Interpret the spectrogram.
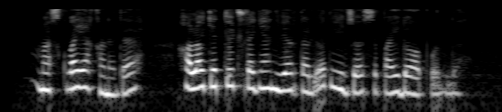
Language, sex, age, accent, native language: Uzbek, female, under 19, Farg'ona, Uzbek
